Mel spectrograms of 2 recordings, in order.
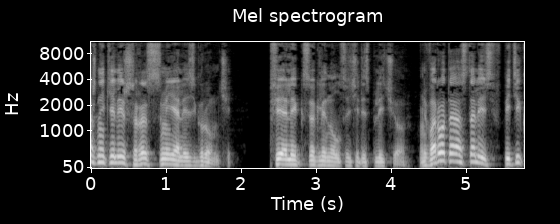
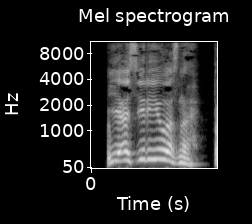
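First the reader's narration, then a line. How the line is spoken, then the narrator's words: Whining. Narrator (Russian): проскулил Миттельбергер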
